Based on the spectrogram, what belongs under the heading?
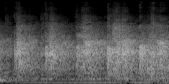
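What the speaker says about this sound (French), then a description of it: "Applaudissez-moi" Brief, steady applause from a church congregation at a conference, a dense patter of many hands clapping at once.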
